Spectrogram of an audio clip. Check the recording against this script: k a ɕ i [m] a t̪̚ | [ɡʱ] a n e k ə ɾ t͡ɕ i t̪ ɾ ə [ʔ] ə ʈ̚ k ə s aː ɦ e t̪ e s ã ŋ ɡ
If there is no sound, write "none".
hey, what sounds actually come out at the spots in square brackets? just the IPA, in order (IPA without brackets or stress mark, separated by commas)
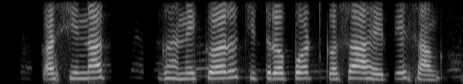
n, ɡʱ, p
